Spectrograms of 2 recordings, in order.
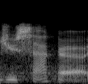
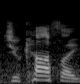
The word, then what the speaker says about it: Jukasa: Brandon Reigns won at Martinsville, Greenville, Pickens, and Jusaka. Short track master. Picasa. It's Jukasa. You spelled it and said it wrong now.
